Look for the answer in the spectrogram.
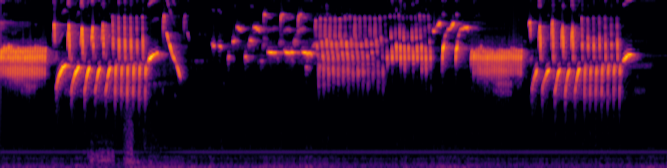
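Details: Tutor song of a canary in the sharp 'cuit ngerol' style, for birds that rarely sing and youngsters learning: a steady held note, rapid rattling trills, a brief pause, more trills and a second held tone.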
